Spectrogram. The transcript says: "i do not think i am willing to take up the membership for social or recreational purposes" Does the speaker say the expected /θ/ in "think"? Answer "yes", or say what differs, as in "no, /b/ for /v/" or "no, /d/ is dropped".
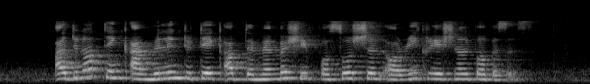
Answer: no, /t/ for /θ/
